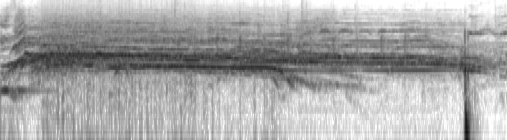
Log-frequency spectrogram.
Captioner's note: cheering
